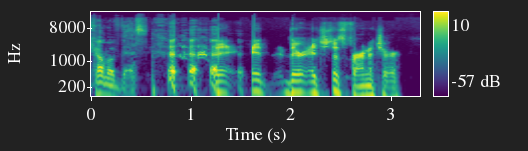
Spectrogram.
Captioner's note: laughs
